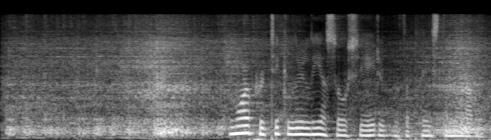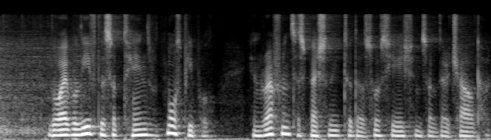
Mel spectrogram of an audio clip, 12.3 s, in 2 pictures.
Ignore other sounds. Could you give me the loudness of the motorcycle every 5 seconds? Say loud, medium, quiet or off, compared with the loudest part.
loud, loud, off.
